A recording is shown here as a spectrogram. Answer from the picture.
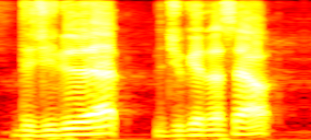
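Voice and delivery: loud, thrilled question; can't believe the luck; excited. Acted. Player thrilled asking Shaman if he helped, loud. Excited after big play.

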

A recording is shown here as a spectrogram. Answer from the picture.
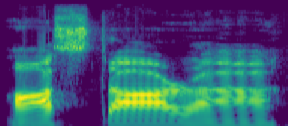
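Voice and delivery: OSTARA drawn out slowly; slow repeat. Acted. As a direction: stretch every syllable of "Ostara". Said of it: "is that how he repeated it".

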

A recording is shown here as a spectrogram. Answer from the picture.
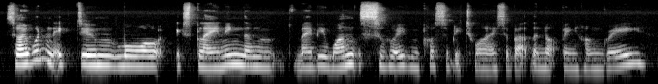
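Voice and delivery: ordinary delivery

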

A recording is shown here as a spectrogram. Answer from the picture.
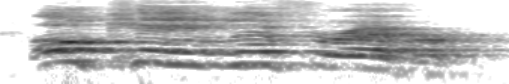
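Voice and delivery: sarcastic hail to the king. Acted. Daniel greeting the king with sarcasm. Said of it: "Maybe there was some sarcasm there".

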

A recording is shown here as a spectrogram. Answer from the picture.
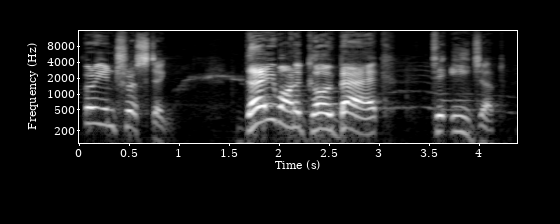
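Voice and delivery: usual speaking voice

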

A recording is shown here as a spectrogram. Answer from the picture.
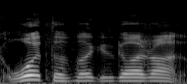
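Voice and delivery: slow, half-awake bewilderment; just woken and lost; drowsy mock confusion; groggy confusion. Waking up to commotion.

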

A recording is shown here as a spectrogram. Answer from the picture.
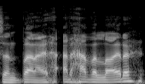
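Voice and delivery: ordinary talk

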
